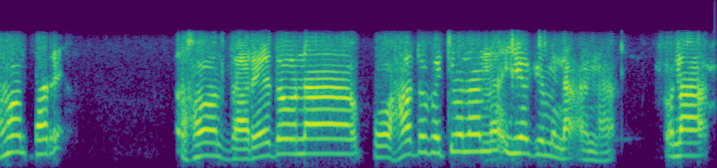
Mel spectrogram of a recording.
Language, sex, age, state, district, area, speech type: Santali, male, 60+, Odisha, Mayurbhanj, rural, conversation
